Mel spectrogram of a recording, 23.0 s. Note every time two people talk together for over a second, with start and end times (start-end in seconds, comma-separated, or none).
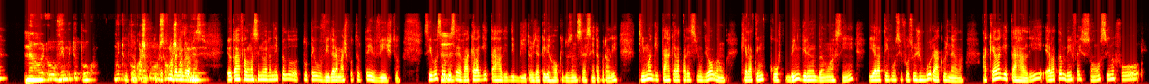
2.5-4.0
